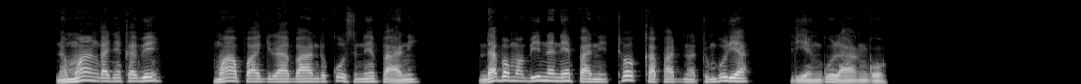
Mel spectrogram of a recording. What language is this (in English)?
Matengo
